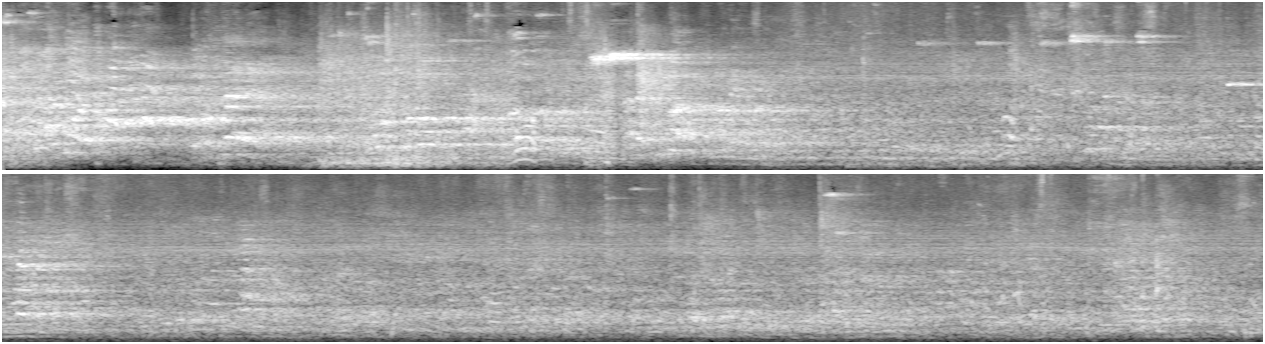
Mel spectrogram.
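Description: Men shout and call out to each other across a large echoing hall.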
